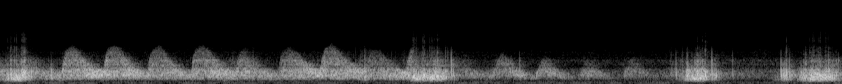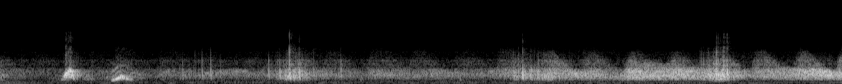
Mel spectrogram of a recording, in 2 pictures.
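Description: Fetal Doppler probe picking up a 34-week baby's heartbeat: rhythmic whooshing pulses, a little over two a second. In the middle they break up into scrapes and sharp bursts as the probe shifts on the gel-covered belly, and the steady beat returns near the end.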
